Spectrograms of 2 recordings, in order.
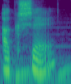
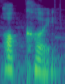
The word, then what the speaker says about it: Akshay: deepika in awkward so instead of saying akshay he says okoy as you see bengali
